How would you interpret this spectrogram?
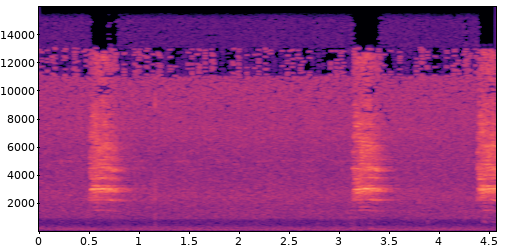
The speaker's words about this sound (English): The sound of the bird call out there, it has no edges or perimeters. The sound of the bird call is one of the countless definitional aspects of clarity intelligence.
